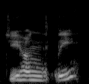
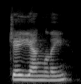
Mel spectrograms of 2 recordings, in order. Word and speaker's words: Jeehyung Lee: Okay, so how do you say his name again? Because I always, in my head, I go JEEHYUNG Lee. That was good. JEEHYUNG Lee.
